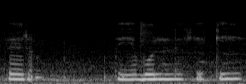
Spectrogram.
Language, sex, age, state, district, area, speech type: Dogri, female, 18-30, Jammu and Kashmir, Jammu, rural, spontaneous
